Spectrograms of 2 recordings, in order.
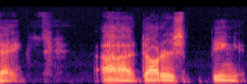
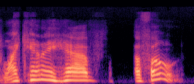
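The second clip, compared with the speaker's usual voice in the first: put-on much higher pleading kid voice; whiny daughter; 10 semitones higher than usual. Daughter begs parent for a phone, high whiny plea. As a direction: whine like a teen denied a phone. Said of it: "Your daughter says".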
